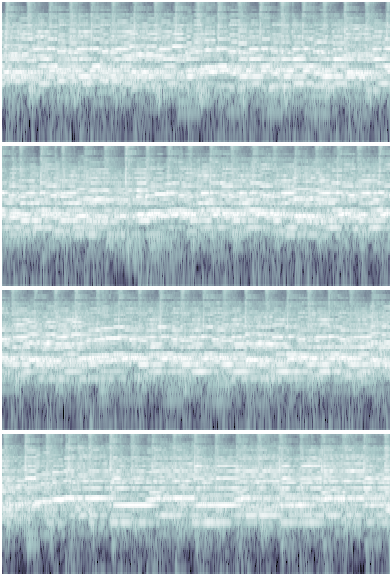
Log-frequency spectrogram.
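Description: Balkan folk dance music for a kolo, with an accordion leading a quick winding melody over a steady, even beat.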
